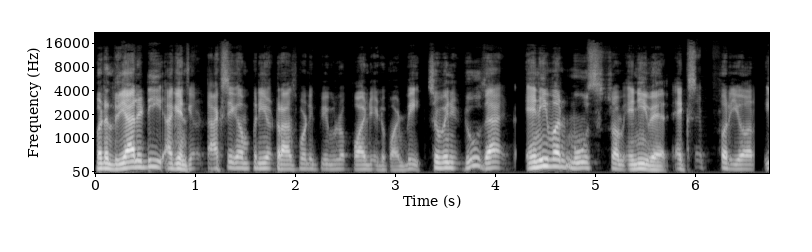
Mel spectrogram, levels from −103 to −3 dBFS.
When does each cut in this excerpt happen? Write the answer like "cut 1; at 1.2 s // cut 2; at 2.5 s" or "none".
cut 1; at 0.9 s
